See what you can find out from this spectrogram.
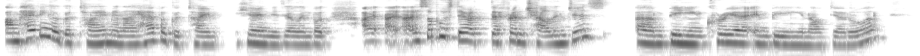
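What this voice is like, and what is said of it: Slight Korean accent in English. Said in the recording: “Asian female with a bit of an accent”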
